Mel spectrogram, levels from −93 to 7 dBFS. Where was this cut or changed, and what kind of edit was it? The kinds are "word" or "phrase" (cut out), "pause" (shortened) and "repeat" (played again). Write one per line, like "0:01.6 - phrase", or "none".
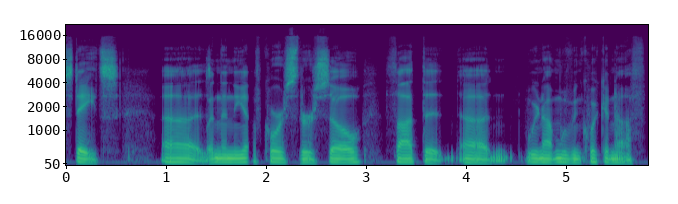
0:01.4 - word
0:01.8 - word
0:02.3 - word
